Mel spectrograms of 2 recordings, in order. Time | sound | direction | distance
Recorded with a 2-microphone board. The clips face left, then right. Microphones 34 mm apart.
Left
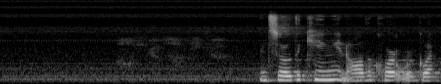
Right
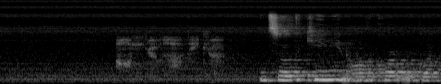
1.2 | whispering | 50° right (ahead or behind) | 3 m
2.6 | a woman speaking | 60° left (ahead or behind) | 1.8 m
